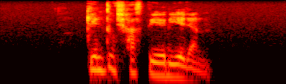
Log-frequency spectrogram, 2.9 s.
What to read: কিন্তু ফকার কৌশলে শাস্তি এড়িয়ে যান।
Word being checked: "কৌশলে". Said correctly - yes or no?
no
